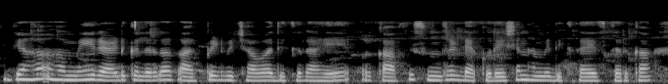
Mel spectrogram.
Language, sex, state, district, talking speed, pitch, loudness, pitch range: Hindi, female, Rajasthan, Jaipur, 200 wpm, 190 Hz, -21 LUFS, 180-205 Hz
